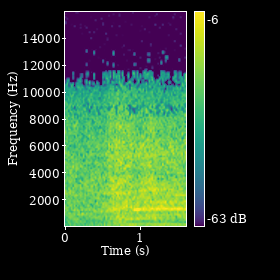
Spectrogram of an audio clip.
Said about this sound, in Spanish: Pone en marcha el auto y parte.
